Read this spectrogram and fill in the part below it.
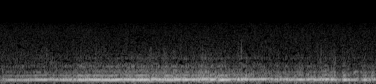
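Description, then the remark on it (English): A steady, loud mechanical drone of the engines of the X-915, the first atomic submarine, running underway in the open sea at 30 knots, with a constant low hum and faint rumbling texture throughout, no voices. “His engines sound good.”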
